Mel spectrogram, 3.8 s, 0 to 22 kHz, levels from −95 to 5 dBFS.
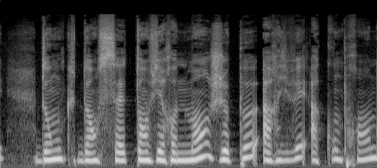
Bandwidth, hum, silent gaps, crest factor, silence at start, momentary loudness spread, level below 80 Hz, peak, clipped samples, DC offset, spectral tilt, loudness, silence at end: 14 kHz; none; none; 12 dB; 0 s; 7 LU; -46 dBFS; -6 dBFS; under 0.1%; under 0.1%; -6 dB/octave; -18 LUFS; 0 s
